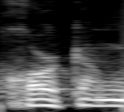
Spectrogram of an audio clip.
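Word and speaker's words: Gorkum: korkum in holland so you have to be dutch to really pronounce that well horcom with the hay and i grew up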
